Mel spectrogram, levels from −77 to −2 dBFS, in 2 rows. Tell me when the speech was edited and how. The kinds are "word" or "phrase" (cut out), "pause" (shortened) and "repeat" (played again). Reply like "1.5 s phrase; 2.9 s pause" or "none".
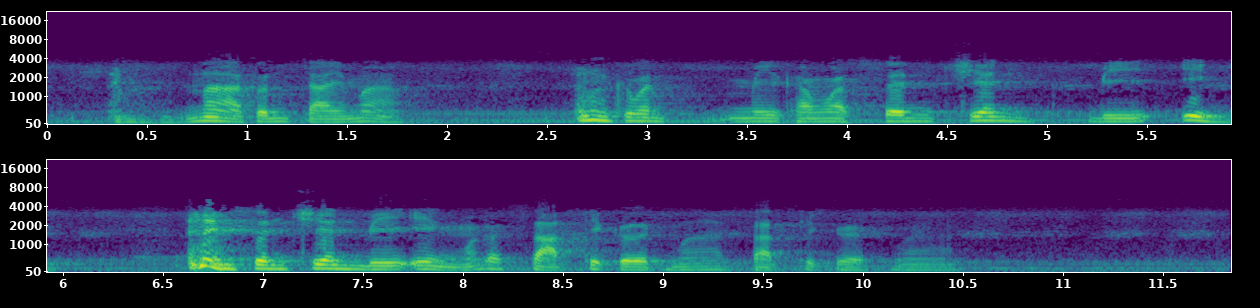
none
